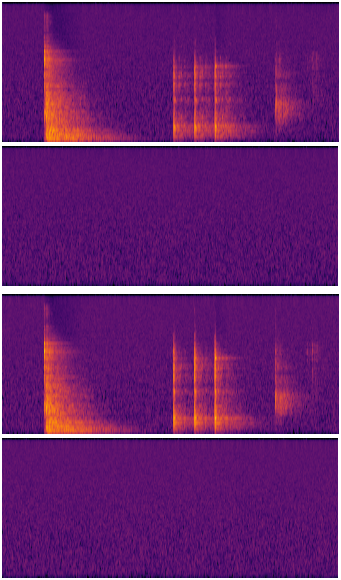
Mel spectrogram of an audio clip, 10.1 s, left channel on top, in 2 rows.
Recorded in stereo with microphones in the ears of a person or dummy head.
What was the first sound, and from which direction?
A door slam, 10° right (ahead or behind).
